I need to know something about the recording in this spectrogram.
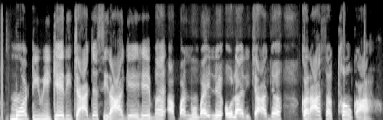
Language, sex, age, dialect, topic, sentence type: Chhattisgarhi, female, 18-24, Central, banking, question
